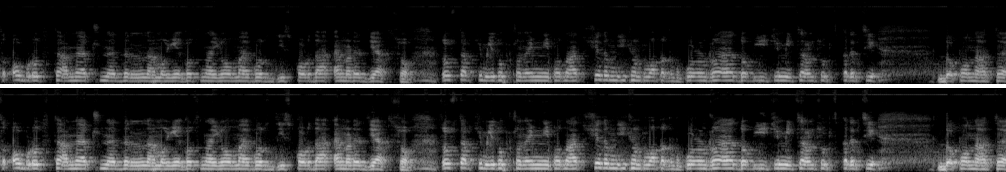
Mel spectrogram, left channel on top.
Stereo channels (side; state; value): left; quieter; 9.0 dB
